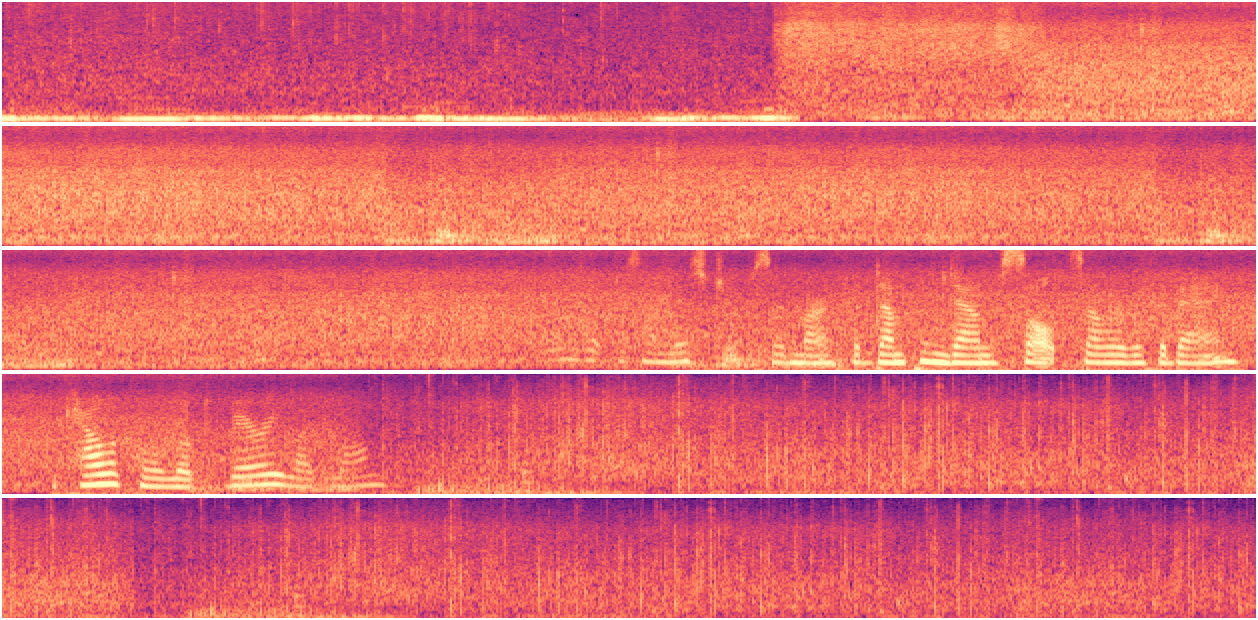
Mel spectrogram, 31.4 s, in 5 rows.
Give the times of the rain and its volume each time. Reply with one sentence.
The rain can be heard from 0.0 to 31.3 s, getting quieter.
